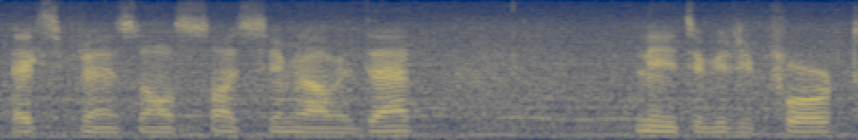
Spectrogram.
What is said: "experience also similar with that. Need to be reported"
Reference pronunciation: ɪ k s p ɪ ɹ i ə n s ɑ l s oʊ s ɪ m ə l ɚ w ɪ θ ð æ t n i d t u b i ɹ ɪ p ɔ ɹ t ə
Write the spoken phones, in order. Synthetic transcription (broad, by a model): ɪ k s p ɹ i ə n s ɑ s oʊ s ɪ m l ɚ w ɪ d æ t n i d t u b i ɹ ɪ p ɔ ɹ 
